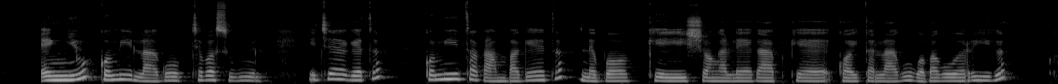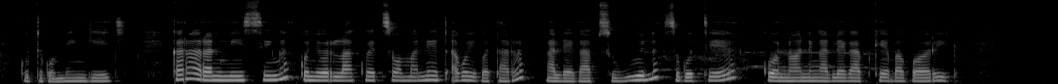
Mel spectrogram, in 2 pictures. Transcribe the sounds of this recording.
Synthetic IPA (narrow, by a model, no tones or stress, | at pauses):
eŋukomilakuk̚t͡ʃebasukulɪt͡ʃɛkɛto | komitɔkambak̬ɛtonebɔkeʃɔŋalɛkapkɛkɔitɔlakukɔbakoɾikə | kotukomiŋɡet͡ʃkaɾaɾanmisiŋakoɲorlakwɛtsɔmanetʰa̰koikotaɾŋalɛkapsukulsokotekonɔniŋalɛkap̚kɛbakɔɾik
